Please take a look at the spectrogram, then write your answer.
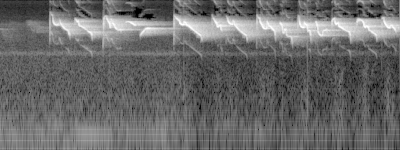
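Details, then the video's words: Buxtoni Oriental white-eye song in ngalas style, starting after a brief silence with a long high downslurred note, then quick repeated shrill falling whistles at a steady, insistent pace. "Burung Pleci Buxtoni Gacor Konslet Full Tembakan Ngalas Ngotot Fighter"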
